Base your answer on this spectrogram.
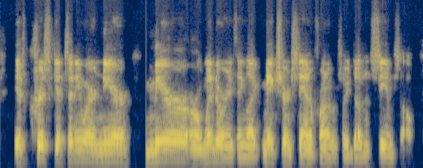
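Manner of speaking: ordinary talk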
